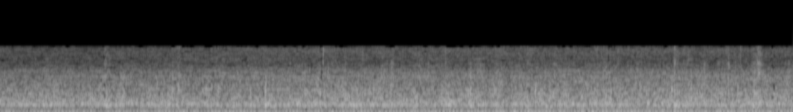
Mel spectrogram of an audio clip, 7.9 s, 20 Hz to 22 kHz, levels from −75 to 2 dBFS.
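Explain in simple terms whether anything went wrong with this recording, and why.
Yes, something's off, and it runs through the whole clip. Everything sounds dull and a bit smeared, because nothing comes through above about 4 kHz, so the crisp top end is simply gone. Sustained parts take on a warbly, fizzy texture too. The likely culprit is AAC compression squeezed very hard: the encoder throws away detail it thinks you won't miss, but at this strength you clearly do.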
